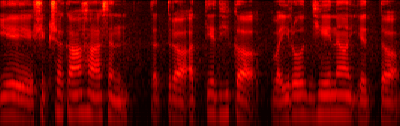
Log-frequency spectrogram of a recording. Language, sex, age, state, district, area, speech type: Sanskrit, male, 18-30, Karnataka, Bangalore Urban, rural, spontaneous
